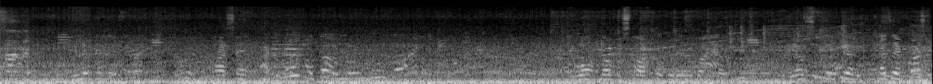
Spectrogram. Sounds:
music, motor vehicle (road), car, vehicle, speech

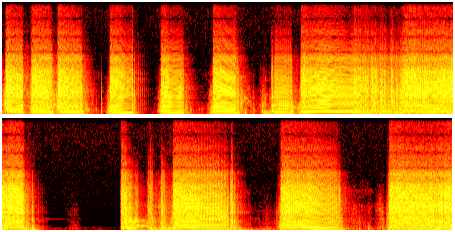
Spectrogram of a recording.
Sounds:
music, distortion, guitar, effects unit, chorus effect

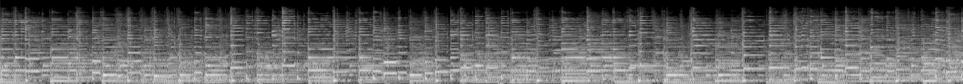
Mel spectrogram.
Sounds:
plucked string instrument, musical instrument, banjo, country, music

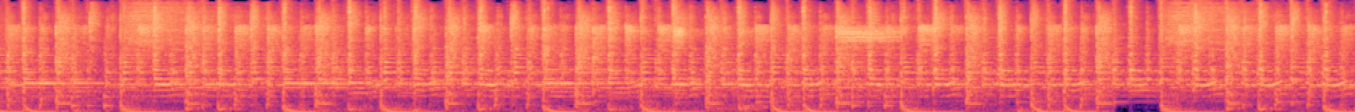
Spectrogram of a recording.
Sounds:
exciting music, music

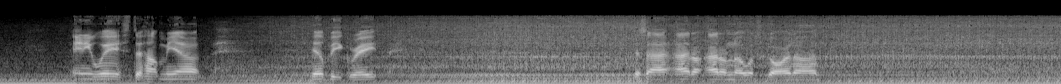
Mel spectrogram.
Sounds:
vehicle, engine, speech, car, motor vehicle (road)

